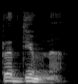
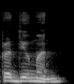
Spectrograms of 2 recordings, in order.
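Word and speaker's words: Pradyumna: I'm I'm one thing it's prraumna right that's the name Prajimna and not Prajuman right that's how we pronounce it okay so that's there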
